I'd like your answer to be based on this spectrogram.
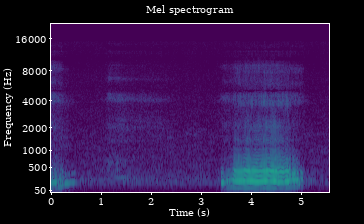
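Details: French bulldog snoring: a loud, drawn-out droning snore on the in-breath following a quieter one; typical noisy snoring of a flat-faced dog.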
